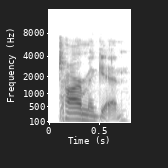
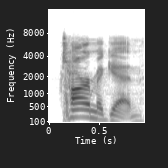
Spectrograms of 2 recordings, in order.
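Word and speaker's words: ptarmigan: Again, I'm assuming the P is silent. Lizard. Frog. Rodent bird tarmaggan tarmaggan. That's not what I put down. Tarmagan.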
